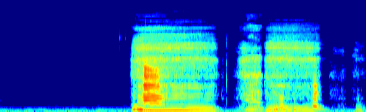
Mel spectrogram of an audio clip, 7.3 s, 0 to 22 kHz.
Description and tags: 26-angry fox
angry fox sound
angry, anger, fox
